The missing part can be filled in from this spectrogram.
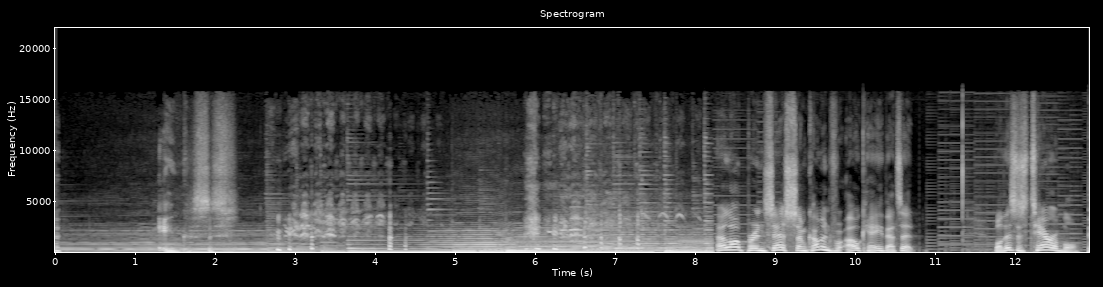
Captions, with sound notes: [laughs] Hello, princess! I'm coming for -- Okay, that's it. Well, this is terrible.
